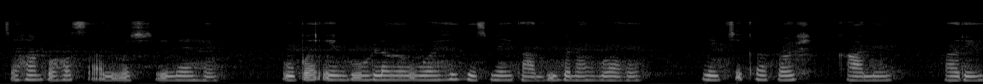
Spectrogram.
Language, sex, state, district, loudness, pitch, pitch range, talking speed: Hindi, female, Uttar Pradesh, Jalaun, -38 LUFS, 200 Hz, 190-210 Hz, 140 wpm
